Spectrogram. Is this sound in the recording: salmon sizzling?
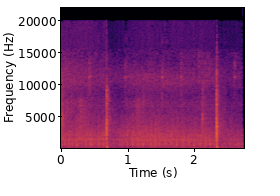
no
